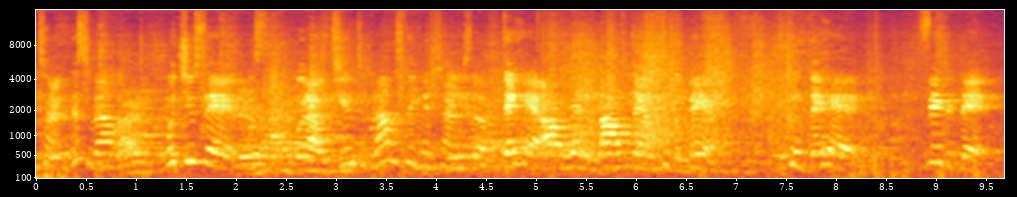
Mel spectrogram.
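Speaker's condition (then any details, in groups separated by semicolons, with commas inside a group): No condition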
